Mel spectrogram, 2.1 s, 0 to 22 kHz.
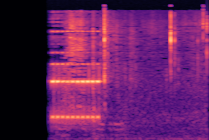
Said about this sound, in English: It's only 8 a.m. and the phones at the Alabama Women's Center in Huntsville are ringing off the hook.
